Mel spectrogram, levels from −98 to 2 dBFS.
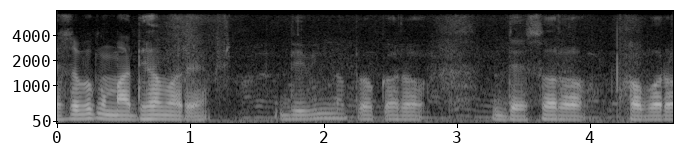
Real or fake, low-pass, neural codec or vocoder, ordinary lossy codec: real; 7.2 kHz; none; none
